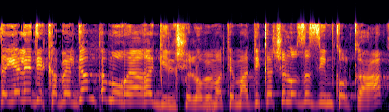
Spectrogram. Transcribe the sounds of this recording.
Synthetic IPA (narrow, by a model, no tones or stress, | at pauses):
ajeled̪jekabelɡamt̪amoʁeaʁaɡilʃelo̞bemat̪emat̪ikaʃelo̞zazimkolkaχ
